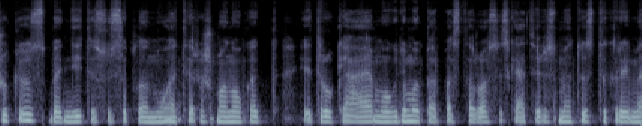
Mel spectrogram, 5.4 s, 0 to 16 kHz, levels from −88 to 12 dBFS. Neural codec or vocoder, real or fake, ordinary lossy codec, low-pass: none; real; Opus, 32 kbps; 14.4 kHz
